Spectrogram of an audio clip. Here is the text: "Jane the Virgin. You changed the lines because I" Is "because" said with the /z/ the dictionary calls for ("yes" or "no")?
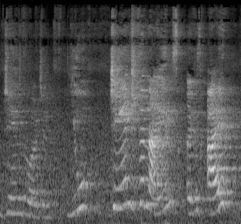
no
